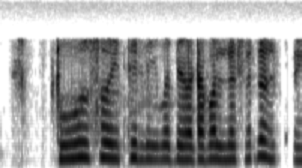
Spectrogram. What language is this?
Odia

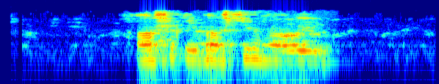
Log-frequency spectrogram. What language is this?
Central Kurdish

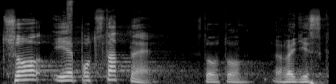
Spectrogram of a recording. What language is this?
Czech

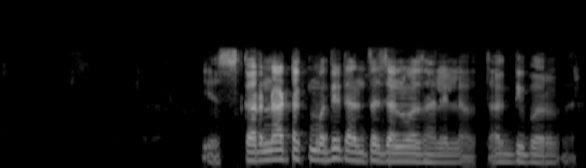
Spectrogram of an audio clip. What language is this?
Marathi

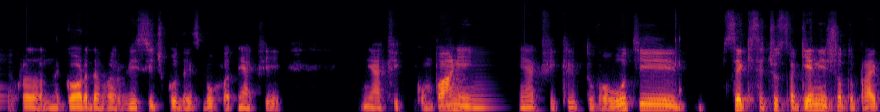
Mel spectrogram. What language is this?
Bulgarian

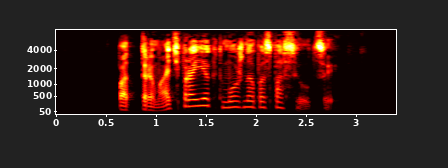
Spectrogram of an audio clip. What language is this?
Belarusian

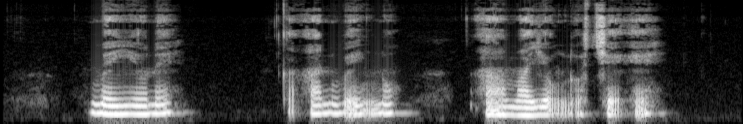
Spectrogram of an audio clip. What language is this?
Teutila Cuicatec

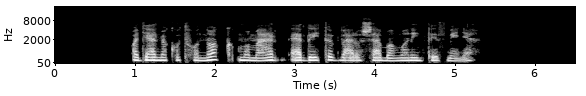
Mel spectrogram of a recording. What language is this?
Hungarian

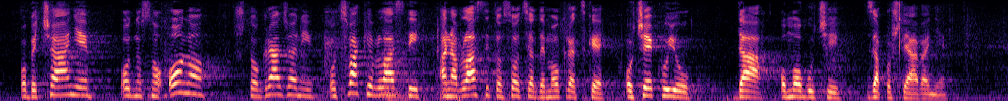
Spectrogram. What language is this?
Croatian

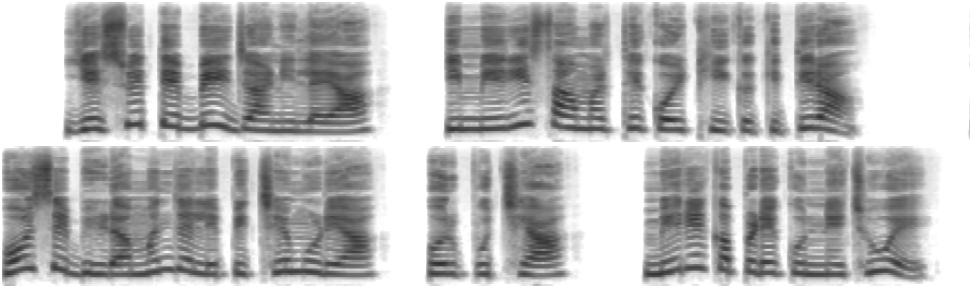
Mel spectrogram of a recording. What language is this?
Mandeali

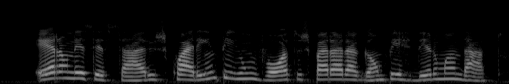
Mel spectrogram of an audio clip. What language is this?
Portuguese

